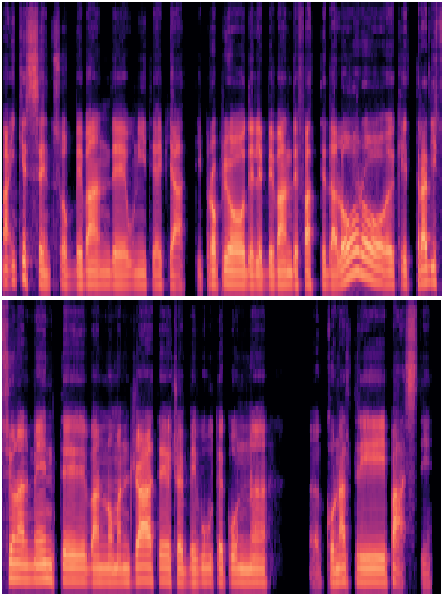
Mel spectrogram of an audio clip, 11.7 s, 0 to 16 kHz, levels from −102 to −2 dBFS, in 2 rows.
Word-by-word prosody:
Ma - - 0
in 145 - -8
che 170 +3 -1
senso 110 -3 -4
bevande 110 0 0
unite 105 +1 -7
ai 105 0 -5
piatti, 100 0 -6
proprio 115 0 +3
delle 105 -1 +1
bevande 110 +1 +1
fatte 110 0 0
da 105 -1 +2
loro, 175 - +4
ehm, 115 - +1
che 115 0 -8
tradizionalmente 135 -1 +1
vanno 120 0 -1
mangiate, 125 +1 +2
cioè 120 -2 -2
bevute, 115 +2 -5
con 120 -1 -3
ehm, 115 -1 -9
con 115 +1 -3
altri 120 0 0
pasti? 95 -2 -3
115 Hz, 135 wpm, -25 LUFS, 110-125 Hz, -, loro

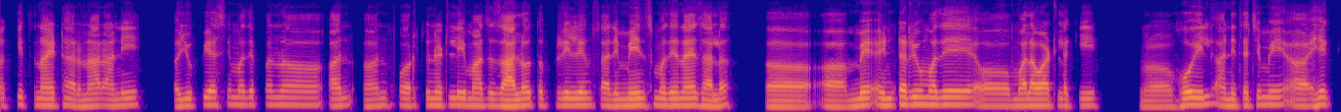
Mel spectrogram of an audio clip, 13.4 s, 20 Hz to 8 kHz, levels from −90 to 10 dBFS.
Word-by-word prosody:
नक्कीच 140 +3 -8
नाही 140 0 +3
ठरणार 130 -1 -1
आणि 135 +2 -2 0.4
यू-पी-एस-सीमध्ये 150 +3 -2
पण 155 -1 -5
अ, 150 -1 -3 0.2
अन 140 +2 -3 0.2
अनफॉर्च्युनेटली 140 +1 -3
माझं 135 0 0
झालं 130 0 +5
होतं 145 +1 -1
प्रिलिम्स 140 0 0
आणि 130 -1 0
मेन्समध्ये 140 +1 +2
नाही 140 0 +4
झालं. 130 +1 +1 0.4
अ, - - -3
अ, 115 0 0
मी 140 +3 +3
इंटरव्ह्यूमध्ये 155 +1 +3 0.2
अ, - - -2 0.3
मला 130 +1 +3
वाटलं, 135 0 +2
की 135 0 -4 0.4
अ, - - -9 0.3
होईल 145 +4 +4
आणि 135 -4 -1
त्याची 140 +2 -3
मी 155 0 0
अ, - - -4
हे 145 +4 0
140 Hz, 145 wpm, -23 LUFS, 130-145 Hz, 0.4 s, झालं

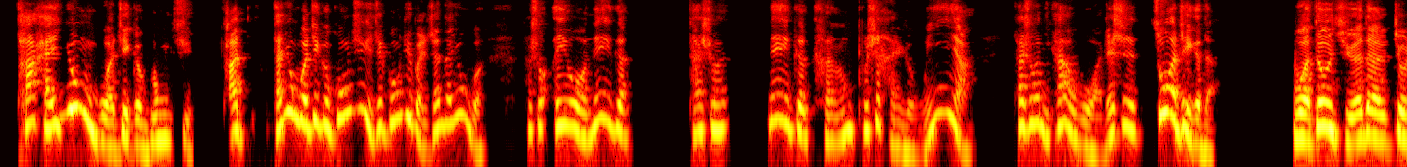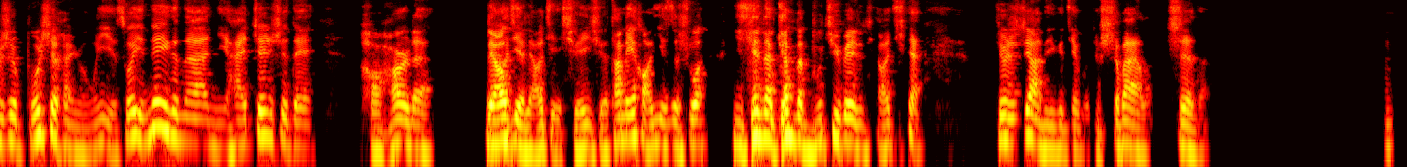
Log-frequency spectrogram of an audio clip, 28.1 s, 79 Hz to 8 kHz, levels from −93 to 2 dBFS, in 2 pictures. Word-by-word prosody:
他 255 +4 0
还 225 -4 +2
用 340 - +7
过 155 -7 0
这 175 +8 +1
个 150 - 0
工 160 +6 -2
具， 145 -6 -14 0.3
他 195 +2 +1 0.3
他 220 - +1
用 345 -2 +4
过 255 -2 +6
这 290 - +2
个 245 -2 +1
工 310 - 0
具 365 - -1
这 230 - -2
工 275 +8 -3
具 310 -2 +2
本 - - -5
身 225 +3 -2
他 255 - -2
用 325 +3 -4
过。 120 - -8 0.4
他 215 - -6
说： 235 +3 -5
“唉 240 - +1
呦， 225 -8 +1
那 265 - -2
个” 215 -4 -1 0.6
他 205 +1 -4
说， 220 +1 0 0.4
“那 275 -1 -3
个 210 -3 +1
可 180 -2 -11
能 185 +7 -2
不 215 0 -4
是 220 +5 -1
很 150 - -12
容 115 -2 -9
易 325 - -2
啊”， 125 - -6 0.4
他 240 - +1
说， 260 +3 0
“你 215 -7 -1
看 225 -3 -2
我 120 -6 -7
这 180 - -3
是 220 -3 -2
做 345 0 +6
这 215 -2 +3
个 150 - +3
的， 125 -2 -8 0.8
我 175 -1 +8
都 240 -1 +8
觉 170 -4 +2
得 180 -4 +5
就 175 +4 +3
是 160 0 -3
不 150 +8 -1
是 180 - +1
很 135 -3 -11
容 115 +4 -13
易， 140 -6 -12
所 165 +10 -2
以 170 - -2
那 230 +6 +3
个 180 -3 -1
呢， 155 -2 -5
你 135 -2 -16
还 145 +4 -5
真 180 +4 0
是 160 -1 -7
得 130 -2 -8 0.5
好 120 0 -6
好 145 +7 0
的 125 -4 -6 0.5
了 145 +2 +8
解 150 -4 +1
了 120 +1 -3
解， 110 -4 -10
学 120 +6 -4
一 125 - -12
学。” 120 +1 -7
他 155 - 0
没 165 +2 +1
好 165 -8 -3
意 145 0 -7
思 140 -1 -7
说： 145 +6 0 0.3
“你 140 - -8
现 175 +10 +5
在 170 -2 +5
根 180 - +5
本 125 -7 +1
不 130 +6 -5
具 160 +4 -2
备 155 -3 +2
条 120 +2 -10
件。” 115 -4 -6 0.7
就 165 0 0
是 155 - -4
这 155 - -1
样 130 - +1
的 125 - -6
一 120 - -8
个 125 - -9
结 120 +2 -11
果， 105 - -24
就 110 - -16
失 95 - -5
败 145 -3 +1
了， 115 - -16
是 130 -4 -3
的。 110 +1 -17 1.8
嗯。 130 - -18
165 Hz, 245 characters per minute, -24 LUFS, -, 1.8 s, 我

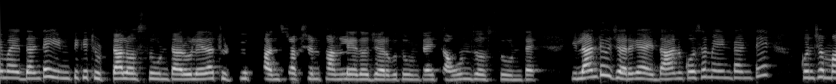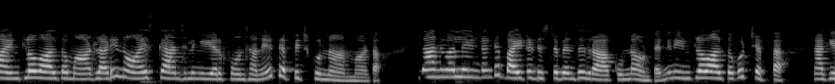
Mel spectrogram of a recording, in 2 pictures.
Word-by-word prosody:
ఏమైద్దంటే 290 +1 +2
ఇంటికి 295 +2 -4
చుట్టాలొస్తూ 270 -1 +3
ఉంటారు, 240 -1 +4
లేదా 260 +2 +4
చుట్టూ 265 +3 -6 0.2
కన్‌స్ట్రక్షన్ 250 +1 0
పనులే 240 0 +2
ఏదో 235 - +2
జరుగుతూ 225 +1 +1
ఉంటాయి, 225 0 -2
సౌండ్స్ 240 +3 -1
వస్తూ 225 +1 -8
ఉంటాయి, 215 +1 -2 0.4
ఇలాంటివి 335 +9 +5
జరిగాయి. 260 -2 +2
దానికోసం 300 +7 +1
ఏంటంటే, 305 +3 -6 0.4
కొంచెం 315 +2 0
మా 295 - +5
ఇంట్లో 310 +3 +4
వాళ్ళతో 280 0 +3
మాట్లాడి, 265 +7 +1
నాయిస్ 290 +1 0
క్యాన్సిలింగ్ 270 -2 -3
ఇయర్ 250 -1 -2
ఫోన్స్ 240 -1 -6
అనేవి 300 - -6
తెప్పిచుకున్నా 270 - -3
అనమాట. 170 -1 -8 0.5
దానివల్ల 345 0 +3
ఏంటంటే, 330 +5 -6
బయట 290 +1 +4
డిస్టర్బెన్సెస్ 280 -1 -1
రాకుండా 230 +3 -2
ఉంటాయి. 180 -1 -7
నేనింట్లో 295 +1 0
వాళ్ళతో 285 -1 +4
కూడా 340 0 -4
చెప్పా. - - -3 0.4
"నాకు 250 +1 -2
270 Hz, 145 wpm, -23 LUFS, 240-295 Hz, 0.5 s, ఇలాంటివి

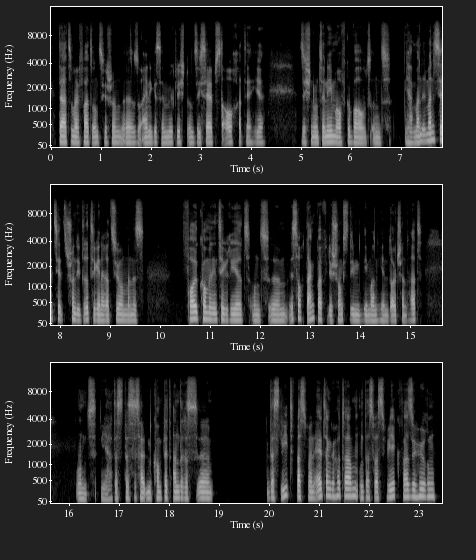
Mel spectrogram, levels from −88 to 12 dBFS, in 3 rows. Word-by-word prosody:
Da 115 - +8
hatte 110 +1 +1
mein 105 -1 +3
Vater 110 0 +1
uns 105 -1 -1
hier 110 - -5
schon, 110 -1 -3
äh, 105 0 0
so 105 - -4
einiges 105 0 0
ermöglicht 110 +2 -3
und 105 0 -5
sich 100 0 -2
selbst 110 -1 +2
auch 110 +1 0
hat 105 0 -6
er 105 - -3
hier 105 0 -5 0.7
sich 110 -1 -3
'n - - 0
Unternehmen 110 +2 +2
aufgebaut. 105 -1 +1
Und 100 -1 -6 0.3
ja, 105 0 -3
man 110 +3 +1
i 125 - -1
man 140 +2 +4
ist 155 - +2
jetzt 150 -1 +2
jetzt 135 - -2
schon 130 - +1
die 110 -2 -2
3. 120 0 -1
Generation, 110 +1 +1
man 110 0 -1
ist 105 -1 -1 0.7
vollkommen 135 -2 +5
integriert 115 -2 +1
und, 110 -1 -4
ähm, 110 0 -1
ist 125 +4 0
auch 140 0 +2
dankbar 130 -2 +3
für - - -25
die 105 - -1
Chance, 110 +3 -1
die 110 - -2
m 110 - 0
die 110 - -3
man 105 0 0
hier 105 0 -7
in 105 - -5
Deutschland 100 0 -1
hat. 115 0 -1 0.9
Und 105 -3 -3
ja, 100 -1 -8
das 110 -2 -3
das 110 +1 0
ist 120 - 0
halt 115 -2 +2
'n 115 -1 -3
komplett 120 +1 -2
anderes, 115 -2 +1
äh 115 0 +2 1.1
das - - 0
Lied, 150 +7 -2
was 130 0 +3
meine 115 -2 0
Eltern 150 +4 +3
gehört 145 +1 -2
haben 150 0 +5
und 120 -1 -7
das, 120 0 -1
was 115 +2 0
wir 135 +3 +2
quasi 140 -3 0
hören, 140 0 0
110 Hz, 195 wpm, -27 LUFS, 105-125 Hz, 1.1 s, Da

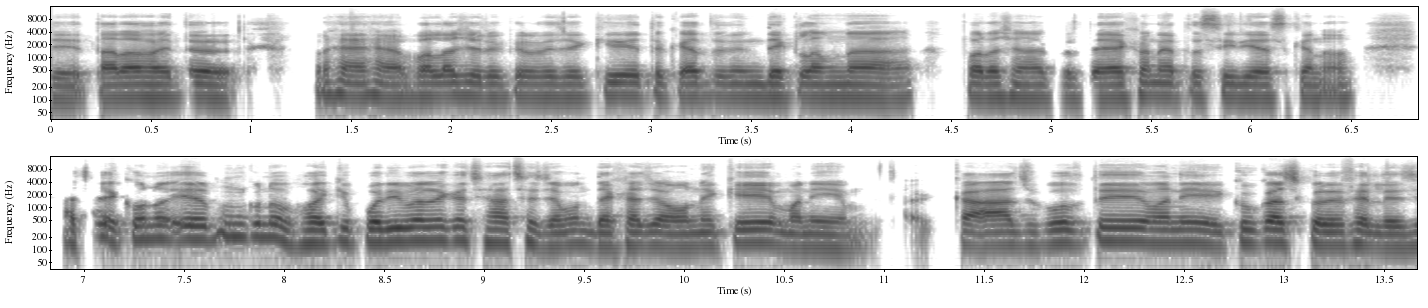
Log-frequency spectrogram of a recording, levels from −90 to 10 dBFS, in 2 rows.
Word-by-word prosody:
যে 110 - -3 0.2
তারা 115 +1 +3
হয়তো 115 0 0 0.7
হ্যাঁ, 125 -3 +1
হ্যাঁ, 115 -1 0
বলা 125 0 +2
শুরু 120 -1 -1
করবে 120 -1 -2
যে 120 - -1
কিরে 130 0 +1
তোকে 125 - -4
এতদিন 120 0 -4
দেখলাম 120 0 +1
না - - +3 0.5
পড়াশোনা 120 -1 0
করতে, 110 0 -6
এখন 130 +3 -3
এত 120 - -13
সিরিয়াস 115 -1 -1
কেন? 115 -1 -3 0.6
আচ্ছা, - - -4 0.2
কোনো 185 +1 +2
এরকম 185 +4 +2
কোনো 205 -1 +1
ভয় 150 0 +4
কি 160 - -2
পরিবারের 170 +2 +4
কাছে 165 -2 -3
আছে 150 +1 -3
যেমন 135 +3 -1
দেখা 125 +1 +1
যায়, 130 -2 +2
অনেকে 130 +4 -2 0.2
মানি 120 0 -1 0.7
কাজ 130 +1 +4 0.2
বলতে, 150 +2 0 0.3
মানি 150 0 +1 0.2
কু-কাজ 150 0 +4
করে 135 - +4
ফেলে, 130 -4 +1
125 Hz, 175 wpm, -24 LUFS, 120-150 Hz, 0.7 s, ভয়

